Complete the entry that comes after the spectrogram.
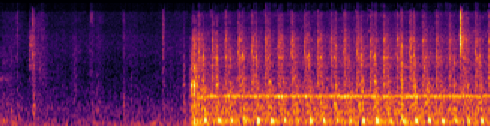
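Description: A sewing machine top stitching a zipper onto a hoodie starts up after a quiet moment, then runs steadily with a fast, even mechanical rhythm close by.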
